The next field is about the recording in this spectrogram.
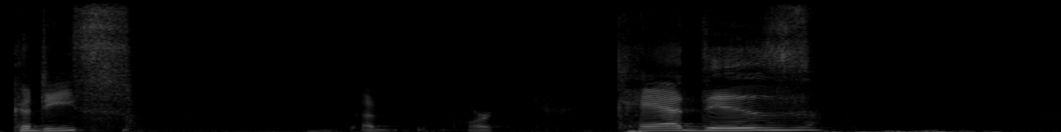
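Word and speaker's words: Cádiz: So, if we need to hook up, I'm assuming that's Lisbon or uh Cardis or sorry, there's not an R in there. Kadis or or Kadis.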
